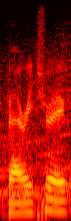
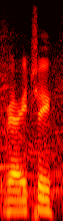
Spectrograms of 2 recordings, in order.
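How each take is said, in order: The two takes are said the same way.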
